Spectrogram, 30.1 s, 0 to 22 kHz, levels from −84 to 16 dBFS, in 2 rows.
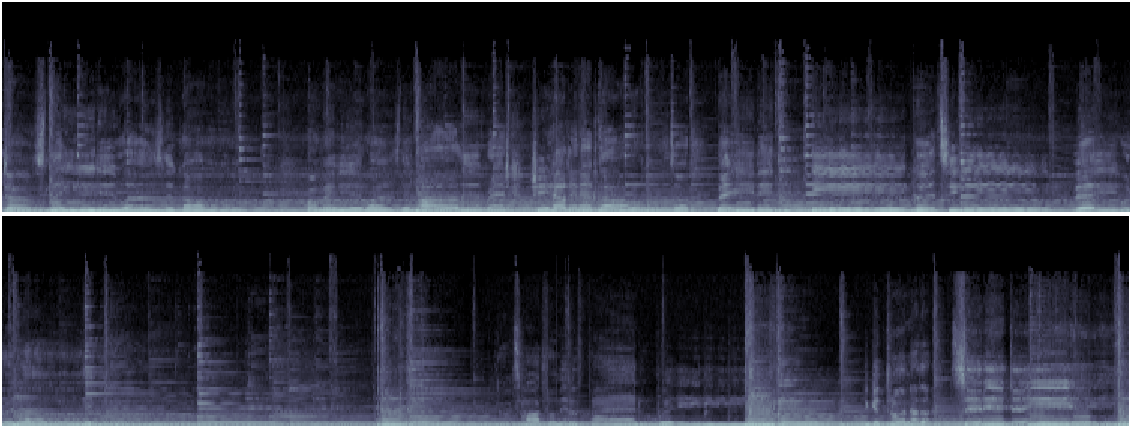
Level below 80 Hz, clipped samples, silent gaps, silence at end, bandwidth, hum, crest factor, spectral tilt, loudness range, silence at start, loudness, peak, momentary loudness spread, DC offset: -44 dBFS; under 0.1%; none; 0 s; 17 kHz; none; 16 dB; -6 dB/octave; 5 LU; 0 s; -22 LUFS; -6 dBFS; 8 LU; under 0.1%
